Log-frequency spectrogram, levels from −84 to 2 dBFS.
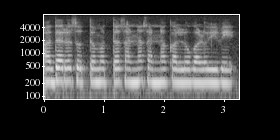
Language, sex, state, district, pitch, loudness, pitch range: Kannada, female, Karnataka, Bidar, 215 Hz, -16 LUFS, 210-220 Hz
